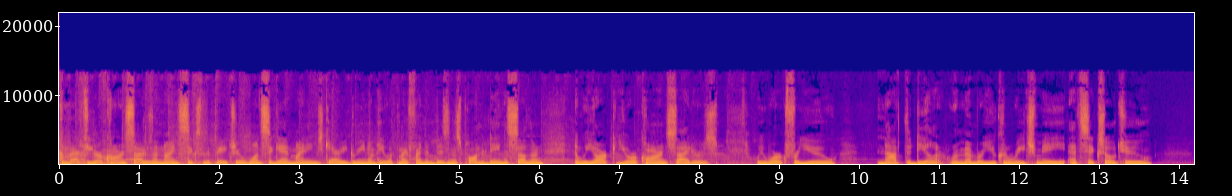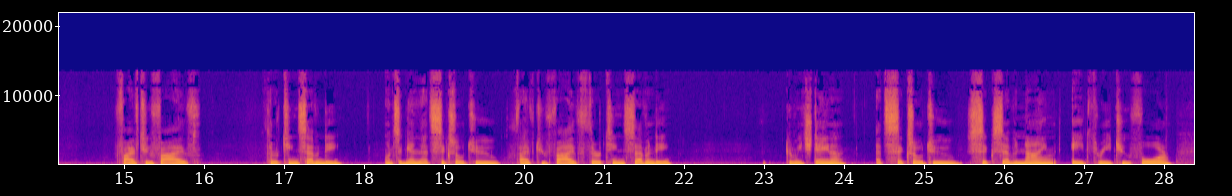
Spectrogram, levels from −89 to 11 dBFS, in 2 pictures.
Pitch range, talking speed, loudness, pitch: 110-130 Hz, 125 wpm, -16 LUFS, 120 Hz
